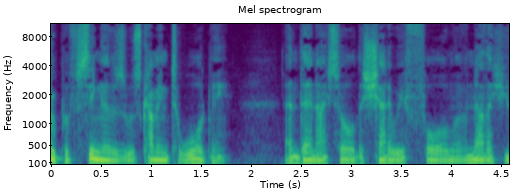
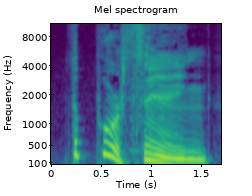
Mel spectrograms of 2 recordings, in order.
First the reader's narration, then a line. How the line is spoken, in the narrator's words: another person called out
